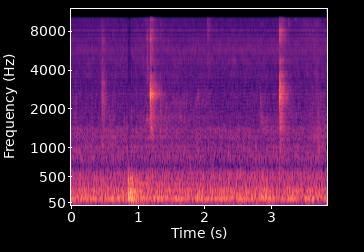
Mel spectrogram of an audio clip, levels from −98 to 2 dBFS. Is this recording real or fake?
fake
